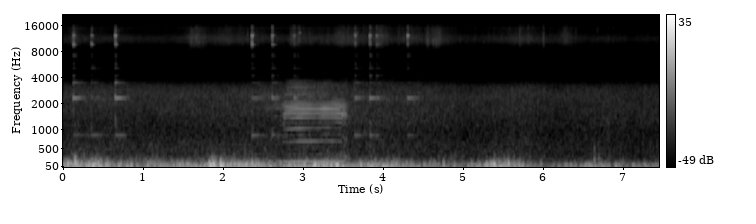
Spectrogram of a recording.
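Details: A cow grazing in a field beside her calf, wearing a yellow bell, gives a brief, nasal, bleating moo among clinking cowbell notes and heavy wind rumble.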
